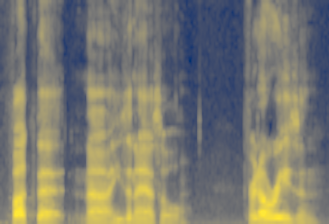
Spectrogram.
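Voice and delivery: usual speaking voice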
